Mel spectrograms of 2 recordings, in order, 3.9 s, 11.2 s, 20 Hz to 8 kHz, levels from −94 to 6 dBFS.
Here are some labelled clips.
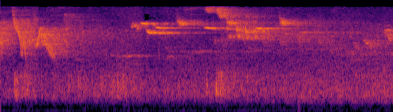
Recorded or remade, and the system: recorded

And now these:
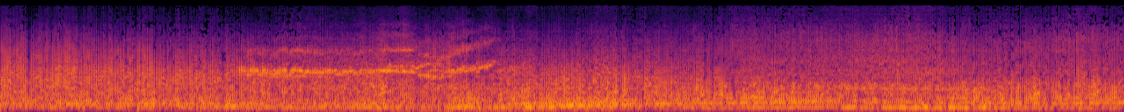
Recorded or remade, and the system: remade, vocoder, BigVGAN v2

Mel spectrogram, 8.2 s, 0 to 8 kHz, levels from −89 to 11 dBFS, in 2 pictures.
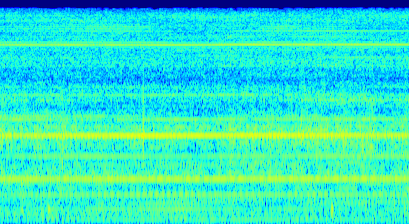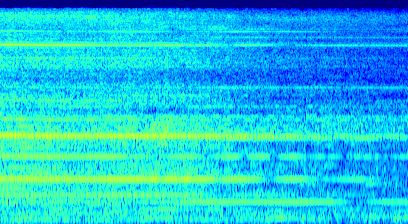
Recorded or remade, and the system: recorded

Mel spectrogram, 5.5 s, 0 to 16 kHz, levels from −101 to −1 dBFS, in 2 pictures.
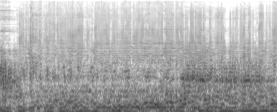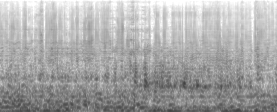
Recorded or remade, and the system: remade, vocoder, BigVGAN v2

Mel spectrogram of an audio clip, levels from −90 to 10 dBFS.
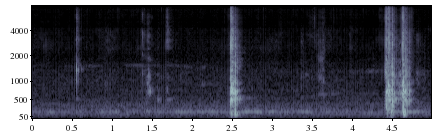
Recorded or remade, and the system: remade, vocoder, BigVGAN v2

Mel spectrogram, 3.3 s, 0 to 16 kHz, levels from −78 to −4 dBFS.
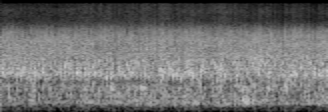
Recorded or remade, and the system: remade, vocoder, BigVGAN v2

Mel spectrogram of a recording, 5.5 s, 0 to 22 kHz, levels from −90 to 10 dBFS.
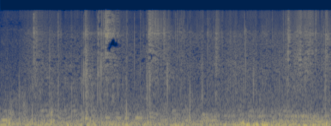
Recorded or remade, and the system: recorded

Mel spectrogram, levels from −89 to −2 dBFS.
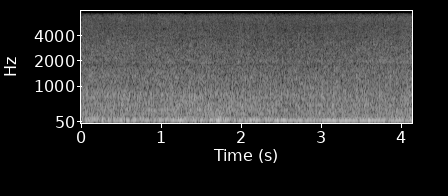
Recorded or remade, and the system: remade, vocoder, BigVGAN v2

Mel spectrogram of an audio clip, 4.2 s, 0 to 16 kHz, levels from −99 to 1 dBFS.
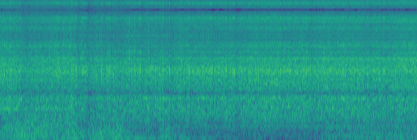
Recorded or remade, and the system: recorded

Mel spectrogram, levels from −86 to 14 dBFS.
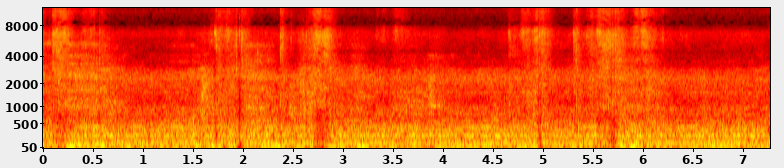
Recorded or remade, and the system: remade, vocoder, BigVGAN v2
